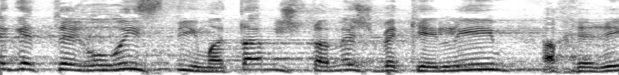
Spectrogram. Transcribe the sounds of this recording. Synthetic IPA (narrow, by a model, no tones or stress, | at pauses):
eɡe̞d̪̚t̪ːe̞ʁo̞ʁist̪imat̪amiʃt̪ame̞ʃbe̞ke̞lim | aχe̞ʁi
